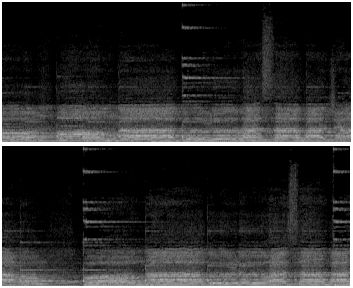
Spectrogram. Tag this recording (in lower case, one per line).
mantra
music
